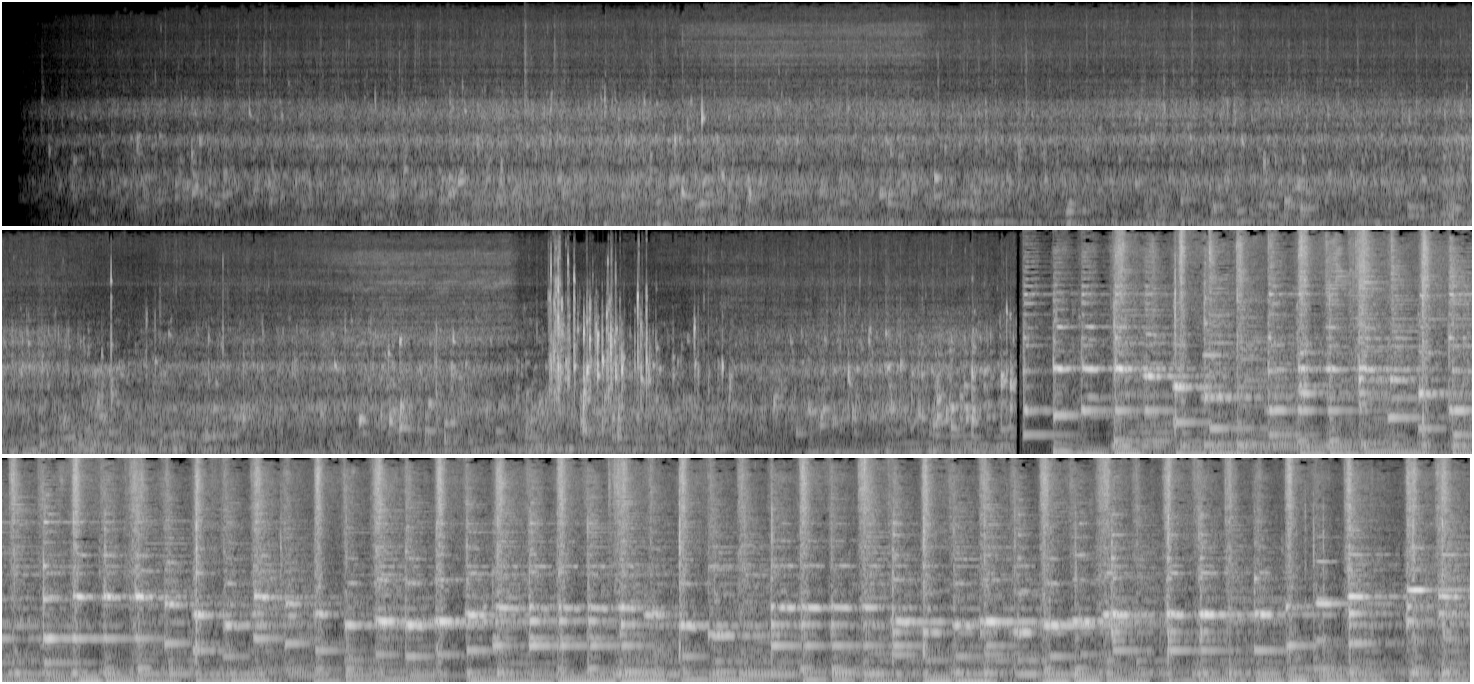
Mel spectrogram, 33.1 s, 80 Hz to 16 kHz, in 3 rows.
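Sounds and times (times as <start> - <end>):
water gurgling and trickling: 0.2 - 19.6
water splashing: 0.4 - 18.7.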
